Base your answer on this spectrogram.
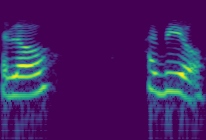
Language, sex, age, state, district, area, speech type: Manipuri, female, 18-30, Manipur, Senapati, rural, conversation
